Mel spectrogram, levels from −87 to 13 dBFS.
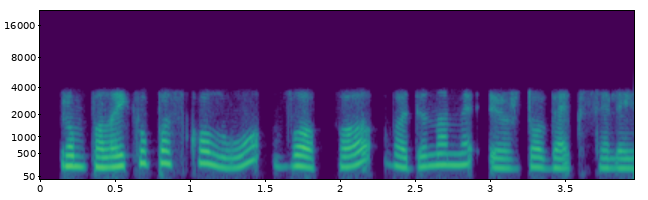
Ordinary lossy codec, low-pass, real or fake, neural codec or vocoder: Opus, 16 kbps; 3.6 kHz; real; none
